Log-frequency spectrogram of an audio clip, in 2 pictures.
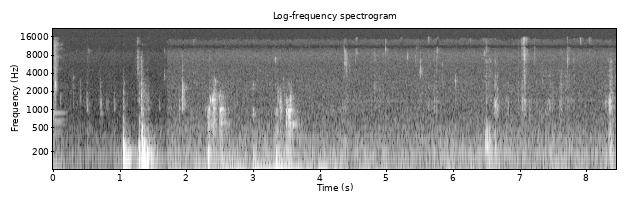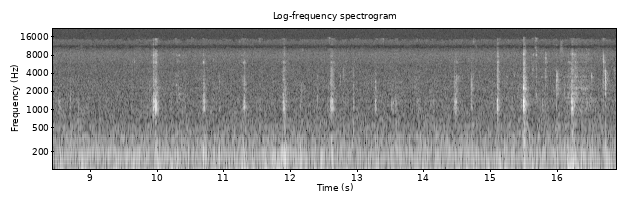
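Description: A person bites and chews food close by, with soft wet crunches.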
